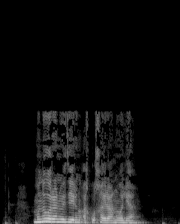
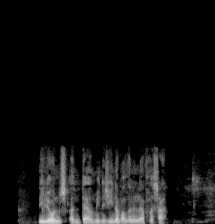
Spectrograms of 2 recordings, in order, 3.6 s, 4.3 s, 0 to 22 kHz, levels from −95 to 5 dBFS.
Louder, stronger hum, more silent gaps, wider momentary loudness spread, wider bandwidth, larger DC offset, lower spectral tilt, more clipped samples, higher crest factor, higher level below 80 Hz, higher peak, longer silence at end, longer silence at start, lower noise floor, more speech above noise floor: second, -25 LUFS vs -20 LUFS; neither; neither; first, 15 LU vs 12 LU; first, 11.5 kHz vs 7.8 kHz; neither; about the same, -6 dB/octave vs -6 dB/octave; neither; about the same, 16 dB vs 18 dB; about the same, -62 dBFS vs -58 dBFS; second, -10 dBFS vs -2 dBFS; second, 0.8 s vs 1 s; second, 0.1 s vs 0.75 s; first, -61 dBFS vs -56 dBFS; about the same, 37 dB vs 37 dB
